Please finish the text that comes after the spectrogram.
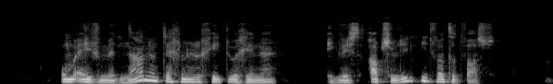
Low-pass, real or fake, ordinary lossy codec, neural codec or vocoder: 7.2 kHz; real; Opus, 32 kbps; none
